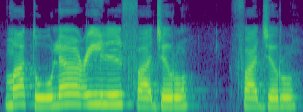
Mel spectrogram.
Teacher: یہاں پہ بھی اب دو ساکن حروف اکٹھے ہوں گے، لیکن جو جیم ہے حروف قلقلہ میں سے ہے، اس لیے اس کو یہاں پر ہلانا ہے اور را کو ساکن رکھنا ہے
